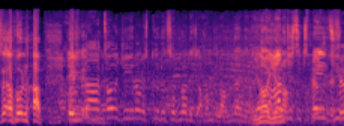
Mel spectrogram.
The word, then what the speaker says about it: Abu Lahab: Abu Lahab. Abu Lahab, not Abu Luhayb. Abu Jahl. No. He said Abu Jahl, Abu, you said Abu Lahab. I'm correcting your pronunciation of Abu Lahab. You said Abu Lahib.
